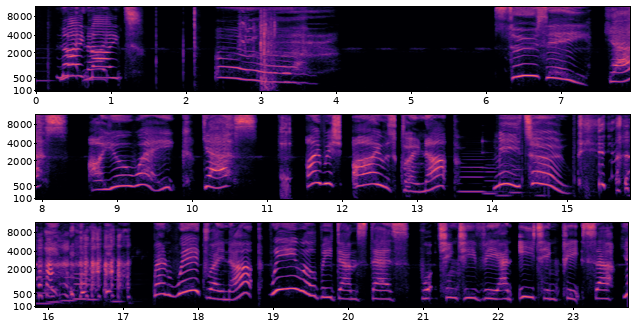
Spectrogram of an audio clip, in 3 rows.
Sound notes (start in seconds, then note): 2.2 light clicks; 3.3 both yawning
